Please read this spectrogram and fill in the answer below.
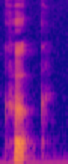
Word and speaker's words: Coke: so declared sir Edward cook spelled Coke c-o-k-e but pronounced cook chief justice to James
